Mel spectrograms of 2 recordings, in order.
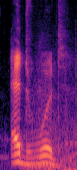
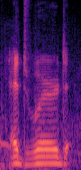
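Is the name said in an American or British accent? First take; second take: British; British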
